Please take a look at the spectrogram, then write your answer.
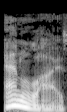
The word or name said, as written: analyze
